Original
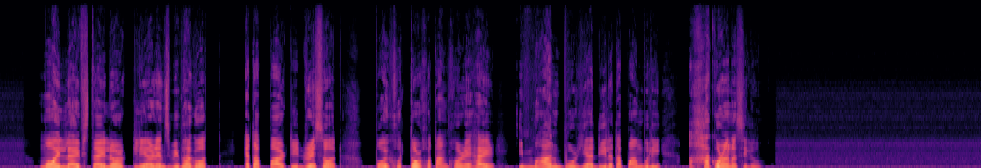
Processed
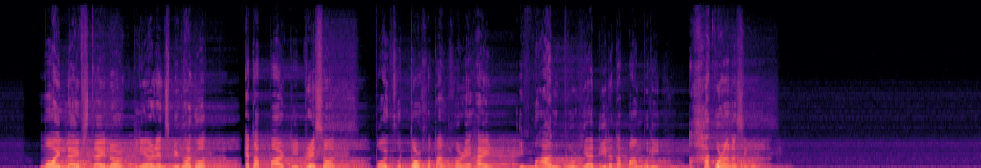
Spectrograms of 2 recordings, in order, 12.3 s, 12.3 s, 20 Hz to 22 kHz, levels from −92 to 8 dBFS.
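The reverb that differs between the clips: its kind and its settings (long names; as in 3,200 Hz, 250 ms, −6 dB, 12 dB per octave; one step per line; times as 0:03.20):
reverb whose tail is shaped and stops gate 470 ms flat, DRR 9.5 dB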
